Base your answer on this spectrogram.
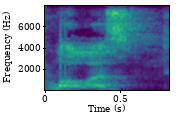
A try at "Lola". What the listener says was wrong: No, you can't add the S on there. No, you can't add the S on there.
